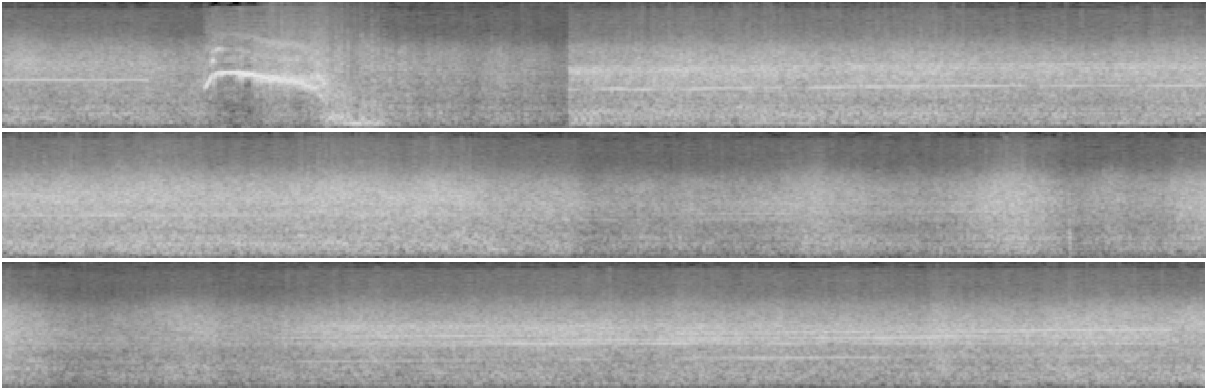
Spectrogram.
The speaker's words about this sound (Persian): آی اسکی موبیل ترموزم نداره.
